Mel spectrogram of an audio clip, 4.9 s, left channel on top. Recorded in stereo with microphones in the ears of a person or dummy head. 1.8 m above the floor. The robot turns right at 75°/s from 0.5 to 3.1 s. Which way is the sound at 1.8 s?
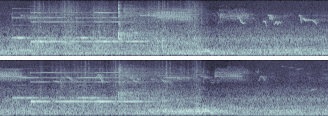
65° left (ahead or behind).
